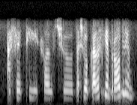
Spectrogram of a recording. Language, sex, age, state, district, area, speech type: Kashmiri, female, 18-30, Jammu and Kashmir, Pulwama, rural, conversation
